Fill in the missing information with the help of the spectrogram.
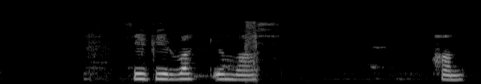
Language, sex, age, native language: Icelandic, male, 9, Icelandic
